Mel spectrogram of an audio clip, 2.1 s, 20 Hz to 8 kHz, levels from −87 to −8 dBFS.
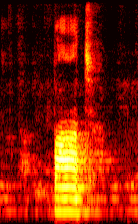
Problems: constant background noise, background conversations at intervals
